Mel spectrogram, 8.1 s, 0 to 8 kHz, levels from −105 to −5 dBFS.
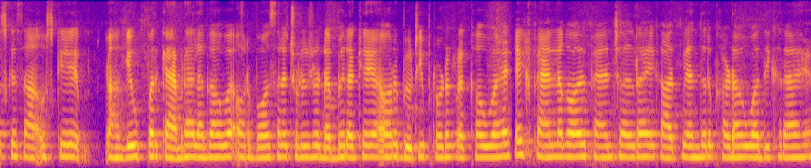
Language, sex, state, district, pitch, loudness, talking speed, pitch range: Hindi, female, Bihar, Purnia, 200 Hz, -16 LUFS, 290 wpm, 200-205 Hz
